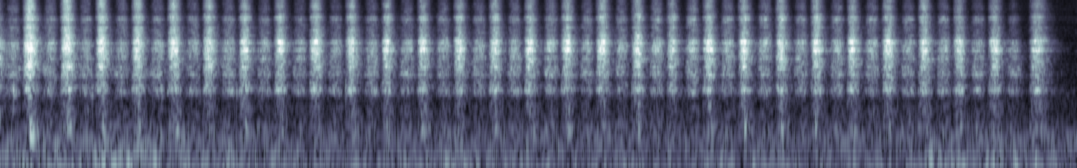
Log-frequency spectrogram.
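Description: A man's rapid, forceful breaths in a yogic breathing exercise: short sharp puffs of air, evenly paced at about four to five a second.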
